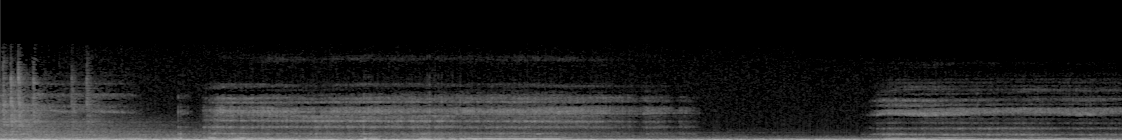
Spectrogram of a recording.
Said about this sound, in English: I whipped my head back to face the wall, holding my breath, trying to hear any noise. And that's when I noticed it. Pained breathing.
